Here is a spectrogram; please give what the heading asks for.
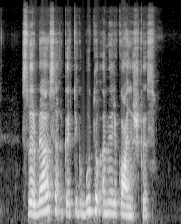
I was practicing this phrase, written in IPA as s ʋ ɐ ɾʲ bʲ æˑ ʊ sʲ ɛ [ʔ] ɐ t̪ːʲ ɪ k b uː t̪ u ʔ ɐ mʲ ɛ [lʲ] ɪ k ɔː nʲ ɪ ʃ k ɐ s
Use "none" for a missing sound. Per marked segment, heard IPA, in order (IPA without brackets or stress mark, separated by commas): k, ɾʲ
